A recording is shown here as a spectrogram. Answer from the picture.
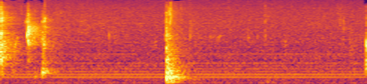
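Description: A plastic two-ounce bottle of pouring acrylic paint being handled and moved about, giving a few short knocks and sloshes, the loudest about a second in, over a faint steady hum.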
